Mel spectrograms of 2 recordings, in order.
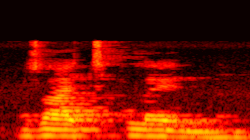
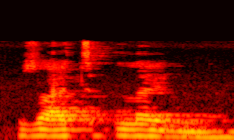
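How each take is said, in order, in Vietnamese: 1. Âm t được phát âm rõ ràng trước 'lane'. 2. Âm t được phát âm rõ ràng trước 'lane'.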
